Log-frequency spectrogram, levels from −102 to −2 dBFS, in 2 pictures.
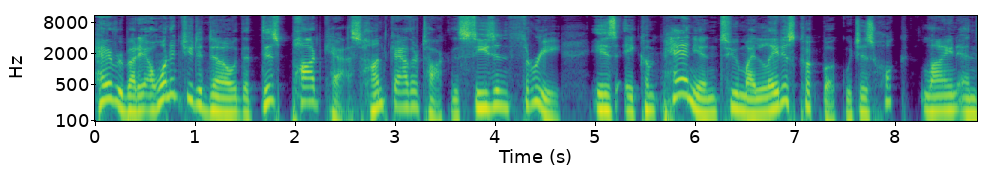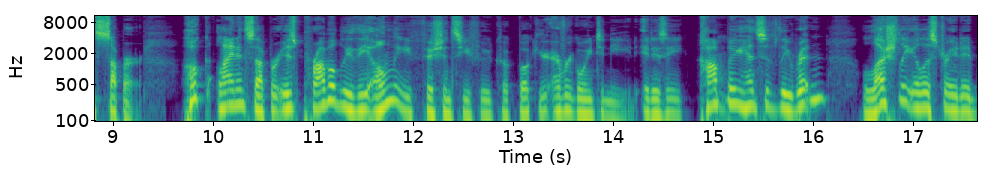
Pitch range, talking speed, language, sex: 130-185 Hz, 175 wpm, English, male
